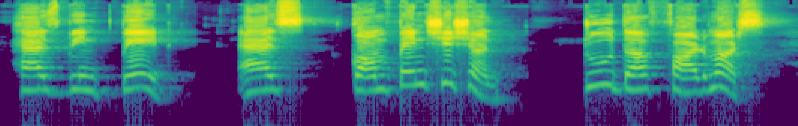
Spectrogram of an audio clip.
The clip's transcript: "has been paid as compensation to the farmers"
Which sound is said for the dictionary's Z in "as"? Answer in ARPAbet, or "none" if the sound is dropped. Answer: Z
